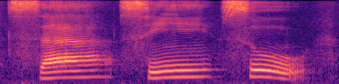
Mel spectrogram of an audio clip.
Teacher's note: Kalau sin dia tidak naik lidah belakangnya dan dia terdengar ringan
